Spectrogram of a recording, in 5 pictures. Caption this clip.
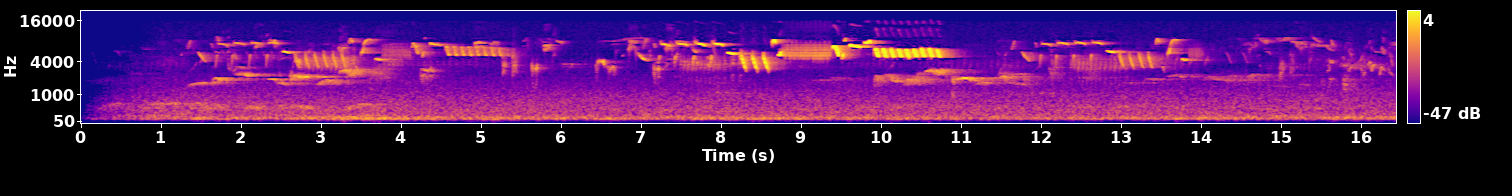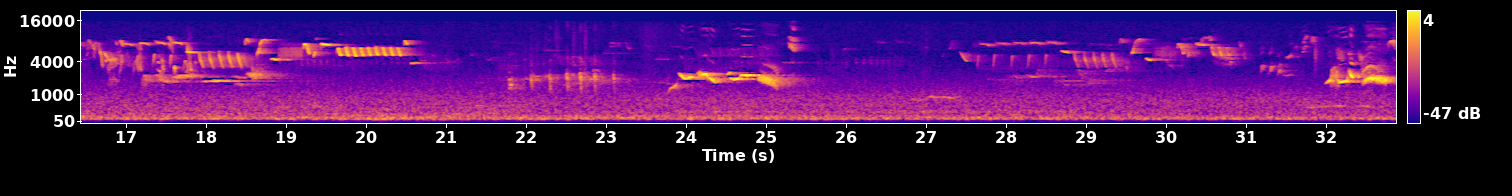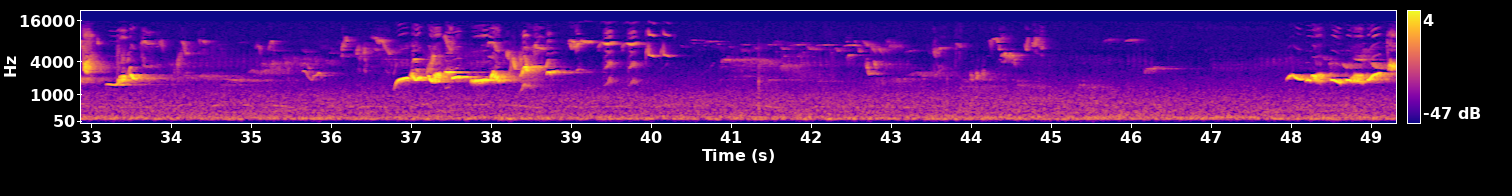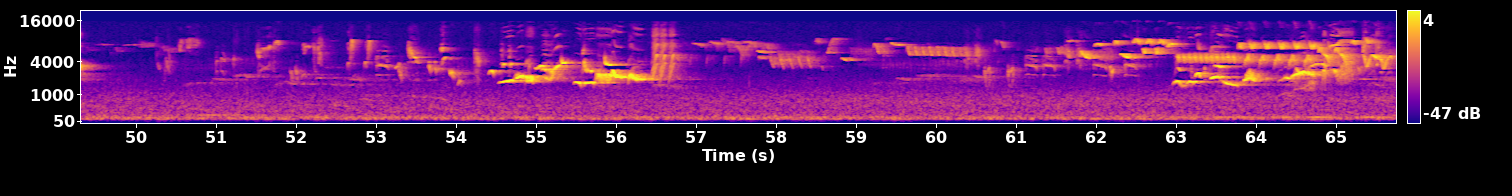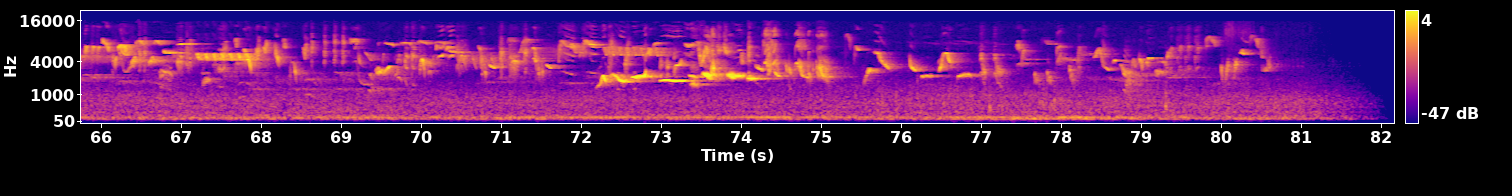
Gloucestershire wood in late April. Mid-morning. Birdsong. Blackbird and others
